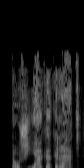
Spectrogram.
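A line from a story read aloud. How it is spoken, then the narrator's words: Hissing. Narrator (Russian): прошипел я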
